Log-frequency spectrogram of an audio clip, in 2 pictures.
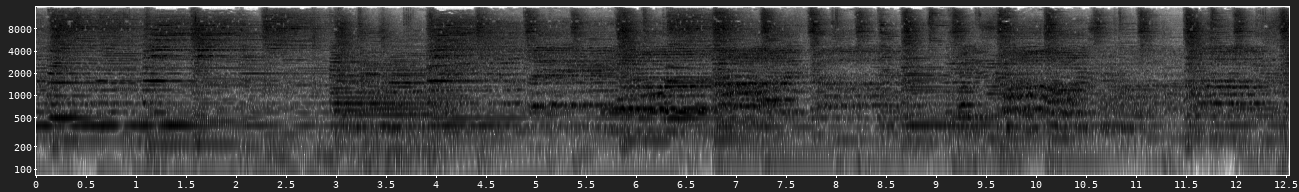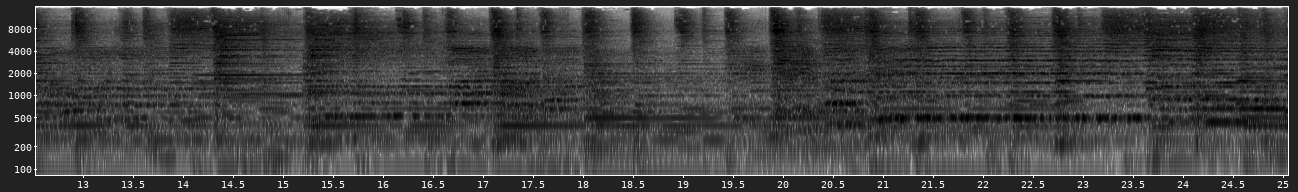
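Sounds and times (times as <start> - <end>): congregation singing a hymn: 0.0 - 25.0.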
